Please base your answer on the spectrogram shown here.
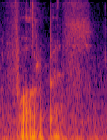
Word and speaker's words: Forbes: Although in Scotland I've noticed there is some argument over whether it's Forbes or Forbes. I knew a guy called Forbes, spelled Forbes, and he assured me that his name was pronounced Forbes.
